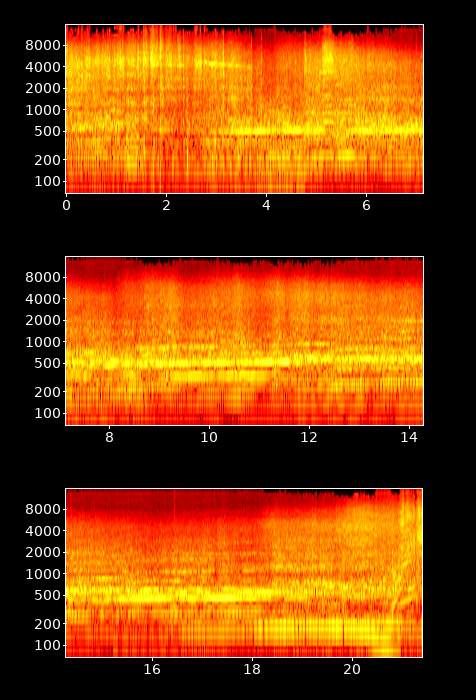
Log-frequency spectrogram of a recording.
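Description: Racing car engines roar loudly around a track.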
